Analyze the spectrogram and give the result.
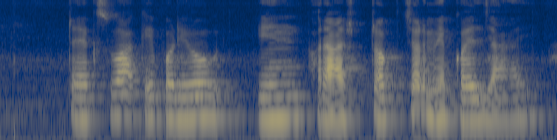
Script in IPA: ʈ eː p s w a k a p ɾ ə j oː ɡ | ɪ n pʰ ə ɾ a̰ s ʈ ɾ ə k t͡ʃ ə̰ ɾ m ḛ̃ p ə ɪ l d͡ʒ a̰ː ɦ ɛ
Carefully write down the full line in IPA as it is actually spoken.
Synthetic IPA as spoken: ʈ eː k s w a k e p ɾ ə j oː ɡ | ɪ n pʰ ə ɾ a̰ s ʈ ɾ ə k t͡ʃ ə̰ ɾ m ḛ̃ k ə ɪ l d͡ʒ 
